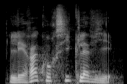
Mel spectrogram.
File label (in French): "les raccourcis clavier", vocabulaire; vocabulaire PMTIC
